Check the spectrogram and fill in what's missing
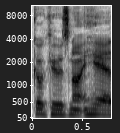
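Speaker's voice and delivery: normal talking voice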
